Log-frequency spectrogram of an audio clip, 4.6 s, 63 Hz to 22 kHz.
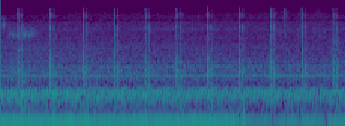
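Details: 8 kW Chinese diesel heater being installed in a static caravan, fuel filter and line filling with air bubbles: sharp regular dosing-pump ticks about twice a second over low hum, speeding up before cutting off; priming air-filled fuel line.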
